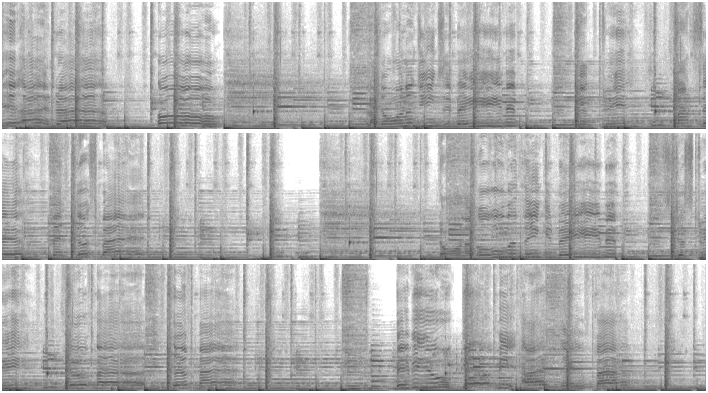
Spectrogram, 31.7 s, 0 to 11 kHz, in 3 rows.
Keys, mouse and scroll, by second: 0.7 click, 1.4-1.8 typing, 2.8-9.6 drag, 10.5 Return, 11.7 k, 12.4 click, 12.9 ctrl+c, 13.2 click, 14.1 ctrl+v, 15.1 click, 16.2 F9, 17.2 click, 17.5 space, 20.2 click, 20.5-21.0 typing, 23.1 click, 23.8 Return, 24.7-25.3 typing, 27.3 j, 28.0 click, 28.8 u, 29.6 click.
